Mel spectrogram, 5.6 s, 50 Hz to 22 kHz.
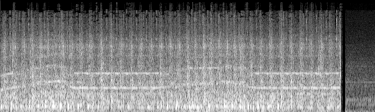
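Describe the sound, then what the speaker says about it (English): Embroidery machine stitching a decorative motif across the cupule of a reversible acorn placemat in a single hooping, a steady, close, fast mechanical whirring rhythm that runs continuously for about five seconds before stopping abruptly. "I'm now going to pop this back in my machine and stitch round number 6"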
